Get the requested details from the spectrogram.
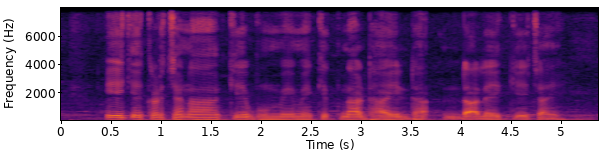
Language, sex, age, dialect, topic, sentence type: Bhojpuri, male, 18-24, Western, agriculture, question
